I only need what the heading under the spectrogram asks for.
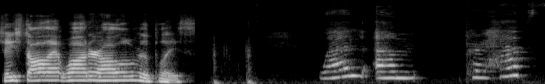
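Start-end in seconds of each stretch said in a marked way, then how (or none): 3.2-5.3 self-doubting, much higher, quieter and slower. After an hour of searching, suggesting the next step, doubting himself. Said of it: "(doubting self)".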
